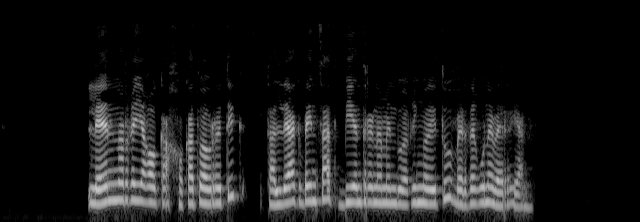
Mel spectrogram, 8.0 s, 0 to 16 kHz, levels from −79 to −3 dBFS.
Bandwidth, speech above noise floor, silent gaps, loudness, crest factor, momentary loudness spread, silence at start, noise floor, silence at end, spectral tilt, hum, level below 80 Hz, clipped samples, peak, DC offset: 11 kHz; 55 dB; none; -27 LUFS; 20 dB; 11 LU; 1.1 s; -82 dBFS; 1.35 s; -7 dB/octave; none; -72 dBFS; under 0.1%; -10 dBFS; under 0.1%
